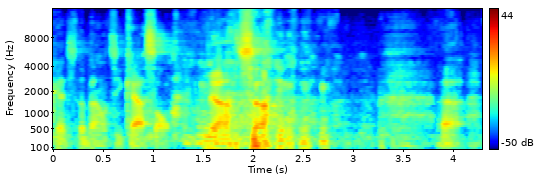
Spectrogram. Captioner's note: audience laughing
